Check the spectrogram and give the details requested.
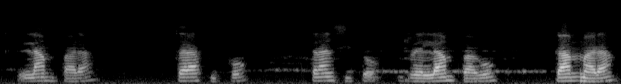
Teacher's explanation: Su sílaba tónica es la antepenúltima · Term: esdrújula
